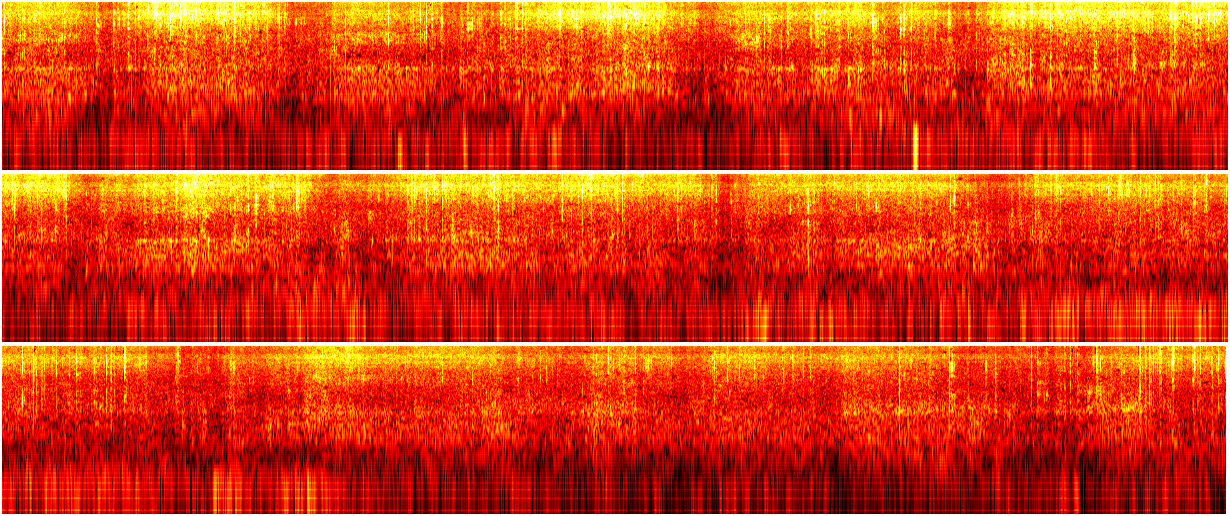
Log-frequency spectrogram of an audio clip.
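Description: Skis hiss and scrape over snow close by.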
